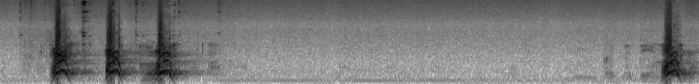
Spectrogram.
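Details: Pet hound obsessed with lizards, barking at a lizard it is interacting with: three sharp barks in quick succession, a long quiet pause, then one more bark.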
